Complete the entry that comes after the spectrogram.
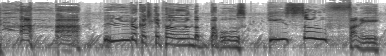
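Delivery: high, acted ha-ha and gleeful call; happy mocking glee. A narrator's reading. Animals laugh at hippo in bubbles, high gleeful voice. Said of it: "are very happy".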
